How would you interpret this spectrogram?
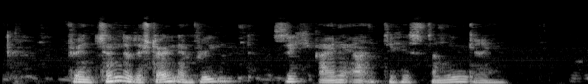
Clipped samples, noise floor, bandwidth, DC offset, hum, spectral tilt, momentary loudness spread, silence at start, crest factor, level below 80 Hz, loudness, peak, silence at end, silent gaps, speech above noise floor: under 0.1%; -63 dBFS; 7.6 kHz; under 0.1%; none; -5 dB/octave; 16 LU; 0.05 s; 18 dB; -50 dBFS; -21 LUFS; -2 dBFS; 0.85 s; none; 43 dB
